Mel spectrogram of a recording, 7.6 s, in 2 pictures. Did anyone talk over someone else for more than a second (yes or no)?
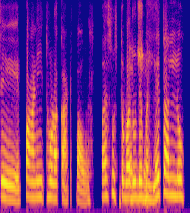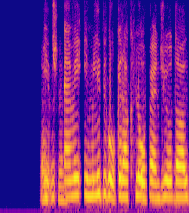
no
